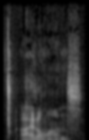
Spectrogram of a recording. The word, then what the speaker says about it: Eidolon: And then in that case is EIDOLON, Eidolon.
